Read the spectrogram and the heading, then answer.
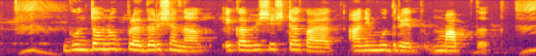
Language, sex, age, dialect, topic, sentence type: Marathi, female, 31-35, Southern Konkan, banking, statement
